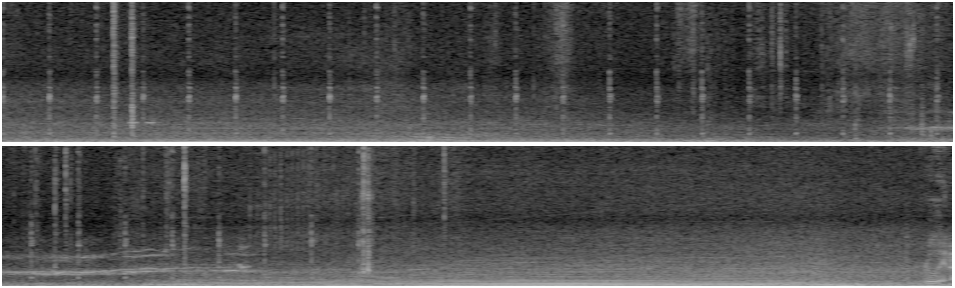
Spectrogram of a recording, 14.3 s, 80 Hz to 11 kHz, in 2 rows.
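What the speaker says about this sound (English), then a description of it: "Let's do a quick 0 to 60 here while we've got some open road." A 2022 Lexus NX 450h+ F Sport in sport mode accelerates hard on an open road, its engine and motor drone rising steadily in pitch inside the cabin, with a continuous road rumble underneath.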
